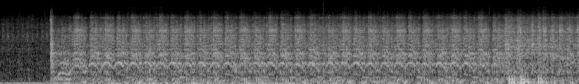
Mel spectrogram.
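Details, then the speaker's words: 1974 SEAT 127 three-door, first start in over two decades, fuel fed from a bottle directly into the carburetor: brief crank catches cleanly into a busy, slightly uneven idle that keeps running. "Bon maintenant je vais y mettre une bouteille pleine pour voir si on peut garder le ralenti stable pendant un petit moment."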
